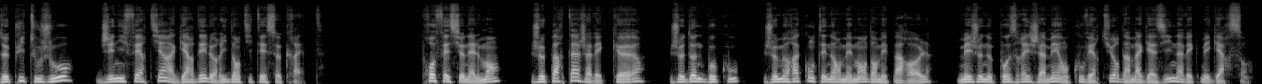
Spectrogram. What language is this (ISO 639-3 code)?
fra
